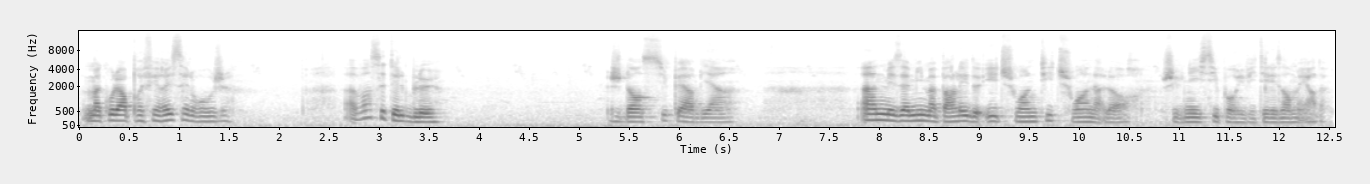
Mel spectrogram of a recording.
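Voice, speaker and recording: A woman's voice: deep voice, normal speed, long pauses, darkish tone. A woman dubbing a tough, offhand student in a French film dub.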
